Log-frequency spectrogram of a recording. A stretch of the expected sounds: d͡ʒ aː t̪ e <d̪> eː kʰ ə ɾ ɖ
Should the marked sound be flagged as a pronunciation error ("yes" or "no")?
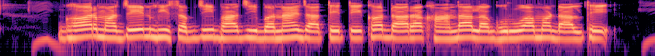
yes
